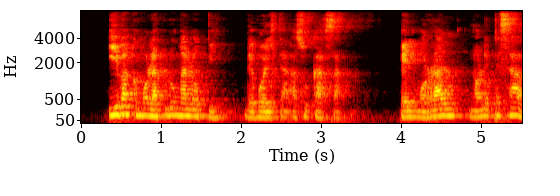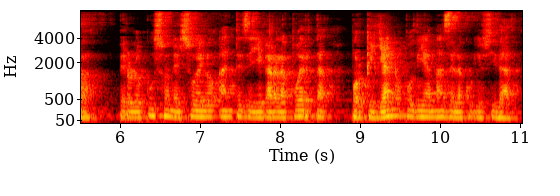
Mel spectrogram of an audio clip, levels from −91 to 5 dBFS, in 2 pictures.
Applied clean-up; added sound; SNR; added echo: none; none; none; reverberation time 0.8 s.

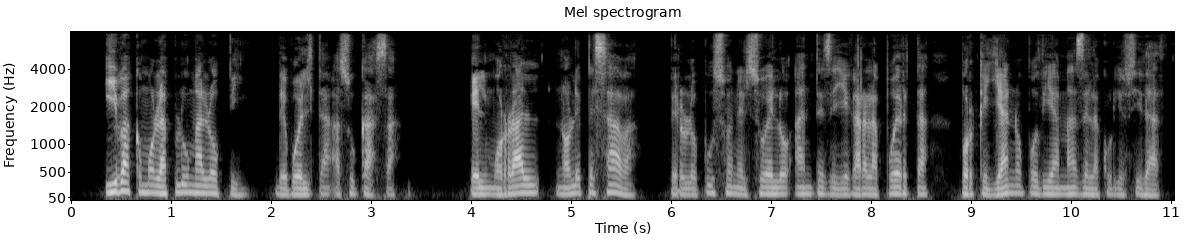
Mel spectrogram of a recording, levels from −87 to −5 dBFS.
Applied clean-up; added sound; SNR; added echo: none; none; none; none.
